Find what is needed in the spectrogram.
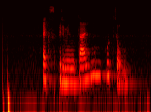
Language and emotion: Russian, positive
